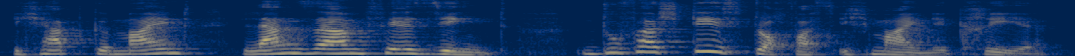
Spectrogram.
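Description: A woman voicing a gentle, affectionate, dreamy cow in a children's storybook, with a mild, mooing manner. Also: on the low side, sing-song, a little slow. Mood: insistent.

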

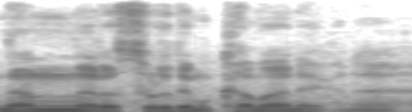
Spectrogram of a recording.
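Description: A man voicing a stoic, gruff middle-aged ex-yakuza in a video game cutscene, speaking in terse, stern phrases. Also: low voice, expressive, brisk, a little mellow, slight background noise. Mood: stern, guarded.

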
